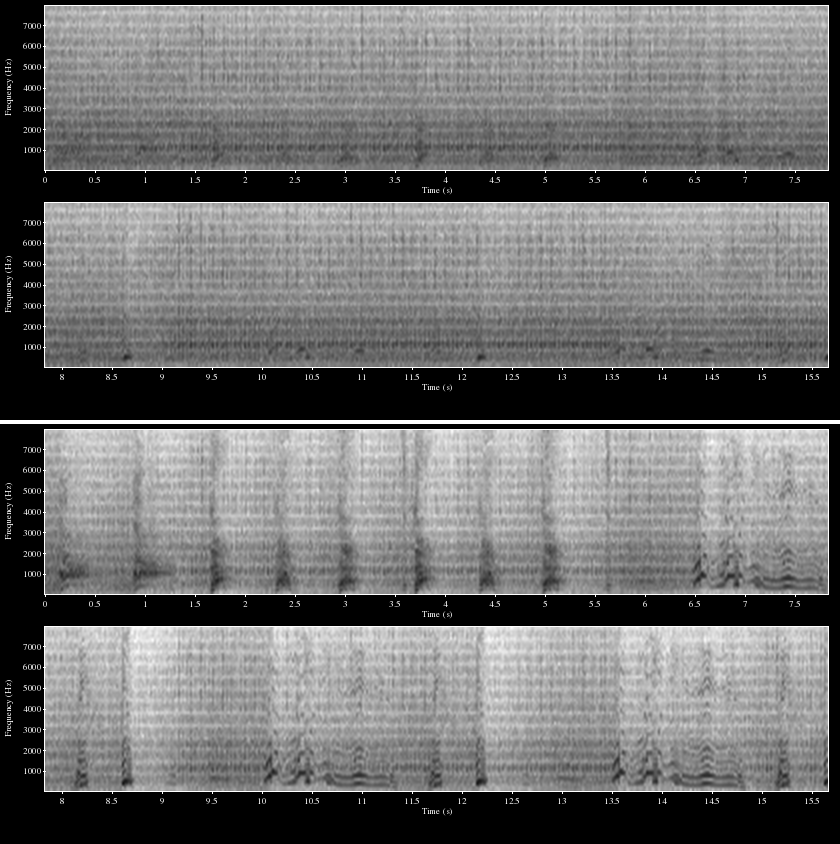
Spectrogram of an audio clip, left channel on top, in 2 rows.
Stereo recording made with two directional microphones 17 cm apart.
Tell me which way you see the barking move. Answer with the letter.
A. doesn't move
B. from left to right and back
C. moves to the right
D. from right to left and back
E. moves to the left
A.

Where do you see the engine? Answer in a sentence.
In this clip you hear the engine on the left.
